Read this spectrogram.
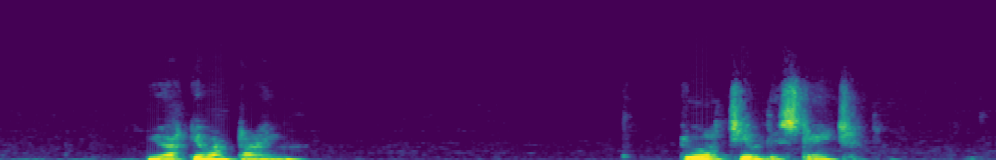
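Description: An older man speaks calmly and closely into a microphone, in short phrases.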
